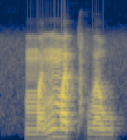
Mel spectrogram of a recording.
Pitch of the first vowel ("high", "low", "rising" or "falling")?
rising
